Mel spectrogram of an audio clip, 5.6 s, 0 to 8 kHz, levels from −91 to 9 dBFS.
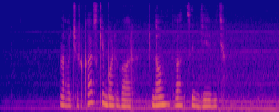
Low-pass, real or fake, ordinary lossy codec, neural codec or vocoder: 7.2 kHz; real; none; none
